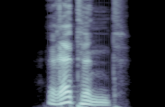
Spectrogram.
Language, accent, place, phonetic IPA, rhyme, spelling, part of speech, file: German, Germany, Berlin, [ˈʁɛtn̩t], -ɛtn̩t, rettend, verb, De-rettend.ogg
- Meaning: present participle of retten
